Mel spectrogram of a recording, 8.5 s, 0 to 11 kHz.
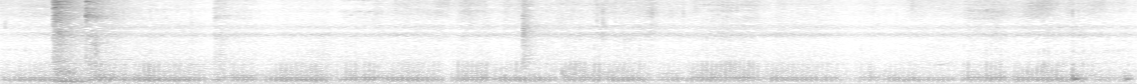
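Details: Mufasa, a medium-hair orange tabby male almost eight months old, purring under petting on September 28, 2015; a continuous low thrumming purr swells and eases in regular breath cycles, with soft rustling handling noises.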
